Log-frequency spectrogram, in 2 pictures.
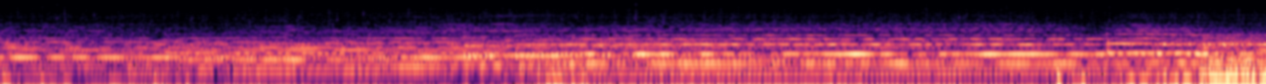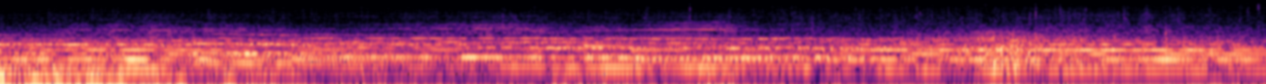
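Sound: torrential rain pouring down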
